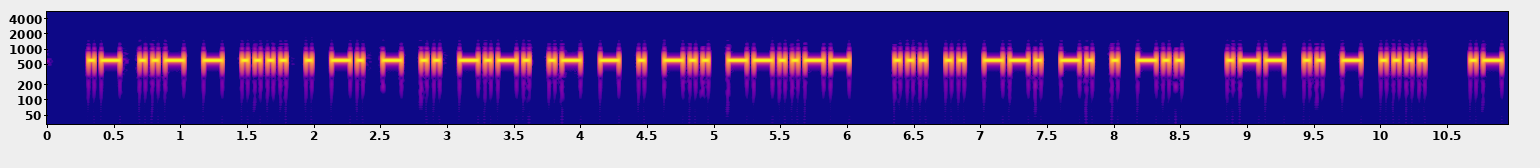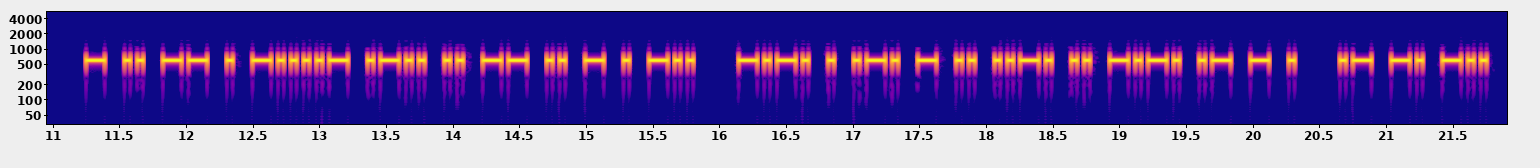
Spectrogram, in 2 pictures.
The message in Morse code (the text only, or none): AUTHENTICATED, SIGNED WITH A TIME-LIMITED CERTIFICATE AND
